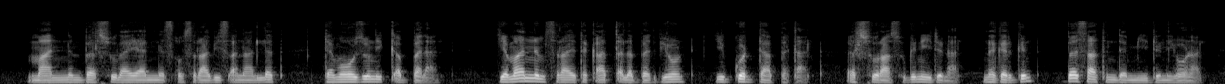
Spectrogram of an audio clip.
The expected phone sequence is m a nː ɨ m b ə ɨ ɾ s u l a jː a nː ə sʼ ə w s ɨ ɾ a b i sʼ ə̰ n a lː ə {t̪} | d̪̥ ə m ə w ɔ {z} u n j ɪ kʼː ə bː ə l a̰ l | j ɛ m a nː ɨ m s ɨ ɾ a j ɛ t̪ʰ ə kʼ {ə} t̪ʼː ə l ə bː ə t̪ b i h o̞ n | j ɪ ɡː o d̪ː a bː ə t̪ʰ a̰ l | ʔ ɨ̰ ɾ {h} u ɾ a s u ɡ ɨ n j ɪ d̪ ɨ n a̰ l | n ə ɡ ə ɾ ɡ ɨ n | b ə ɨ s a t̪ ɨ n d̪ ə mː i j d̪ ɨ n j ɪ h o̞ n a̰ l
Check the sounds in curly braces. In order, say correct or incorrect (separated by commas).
correct, correct, incorrect, incorrect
